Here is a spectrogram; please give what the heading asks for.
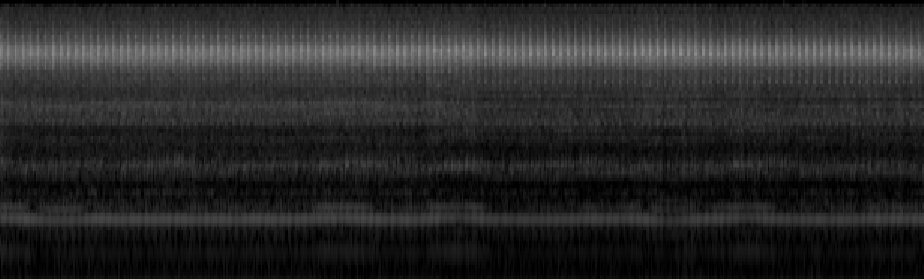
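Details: Lada Priora engine knock: steady sharp ticking knock around three per second over an even engine note, internal knock of unknown cause.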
